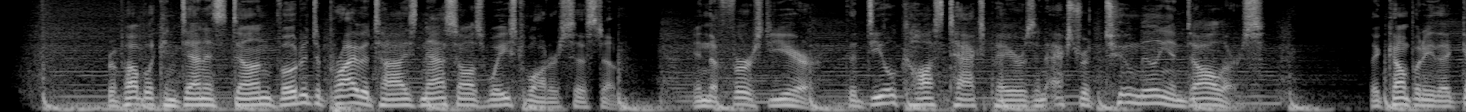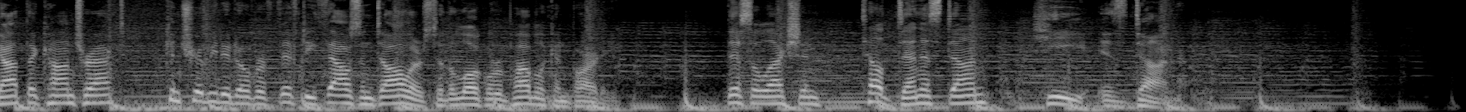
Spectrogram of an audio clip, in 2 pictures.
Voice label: english american political ads

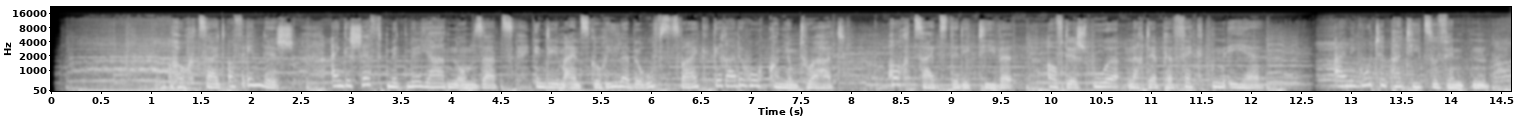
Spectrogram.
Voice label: german documentaries

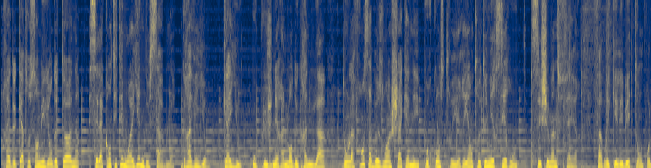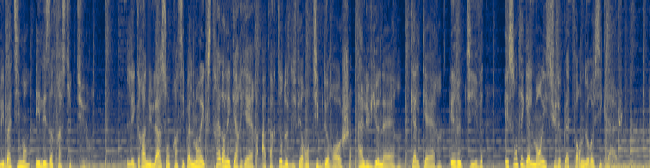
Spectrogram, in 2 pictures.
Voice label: french corporate videos

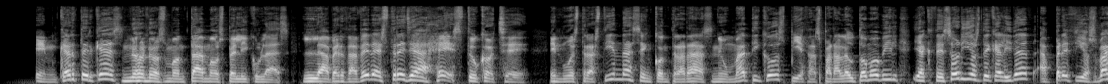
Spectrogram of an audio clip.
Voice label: spanish commercial; Spanisch; Spanien

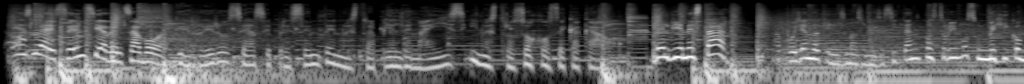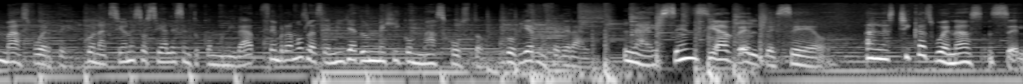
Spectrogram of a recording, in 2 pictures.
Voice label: spanish mexican commercial

